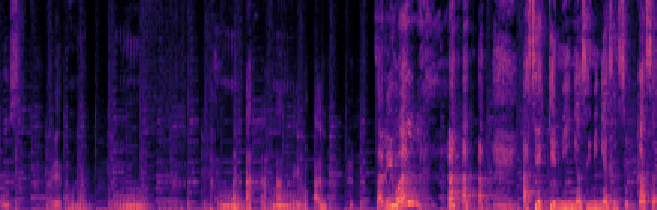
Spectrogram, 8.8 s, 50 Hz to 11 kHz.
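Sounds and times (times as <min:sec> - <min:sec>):
person's voice imitating a dove's song: 0:00.0 - 0:02.2, 0:02.8 - 0:04.3
speech: 0:00.0 - 0:08.7
laughter: 0:02.8 - 0:04.4, 0:05.6 - 0:06.9.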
